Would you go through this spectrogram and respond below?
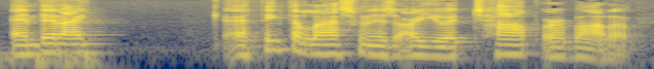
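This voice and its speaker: A man's voice: mid-range voice, fast, vocal fry, a bit bright. Teasing host in his fifties. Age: 50s. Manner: teasing, laughs often. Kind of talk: casual chat, interviewing a guest.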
